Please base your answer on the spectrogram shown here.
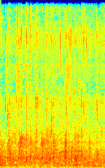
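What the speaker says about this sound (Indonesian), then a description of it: "Tepuk tangan untuk guru-gurunya dong" A crowd claps for the teachers at a Ramadan charity event held by an Islamic preschool, a short, loud, dense burst of applause from many hands throughout.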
